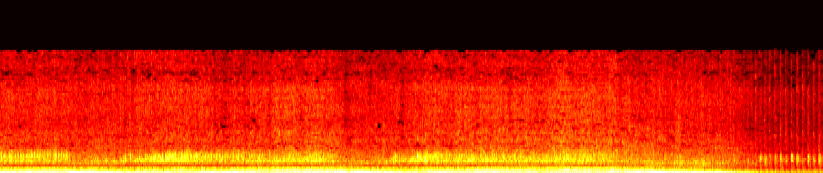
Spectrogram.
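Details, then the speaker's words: Toyota Kijang LGX diesel at idle: a hollow, drum-like "dug dug" thud about four times a second over the idle; coolant keeps dropping and there is an oil leak, with cylinder head service and valve adjustment planned. "karena juga ada suara seperti kendang dung dung dung dung gitu"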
